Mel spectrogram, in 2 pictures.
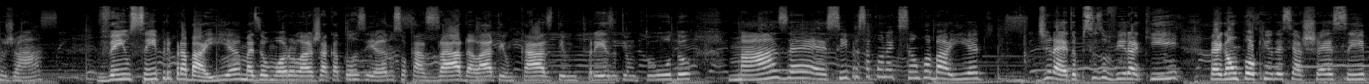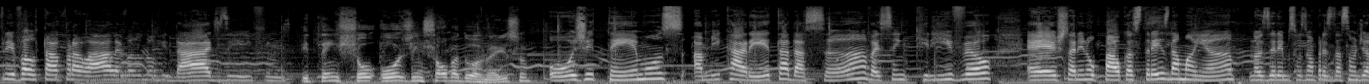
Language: Portuguese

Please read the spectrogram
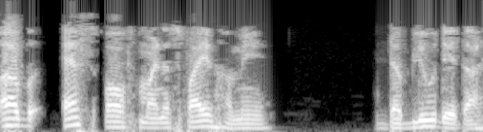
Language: Hindi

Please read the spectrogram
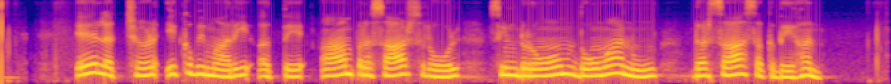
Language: Punjabi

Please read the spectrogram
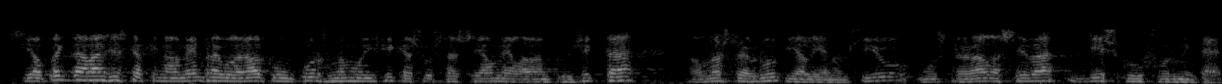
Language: Catalan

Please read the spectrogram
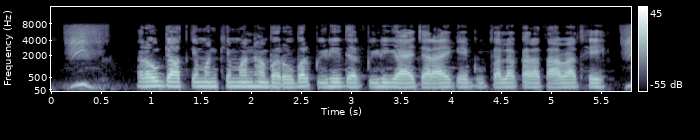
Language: Chhattisgarhi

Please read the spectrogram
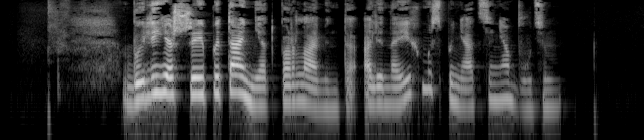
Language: Belarusian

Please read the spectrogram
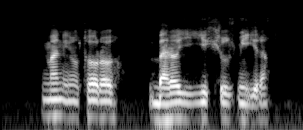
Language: Persian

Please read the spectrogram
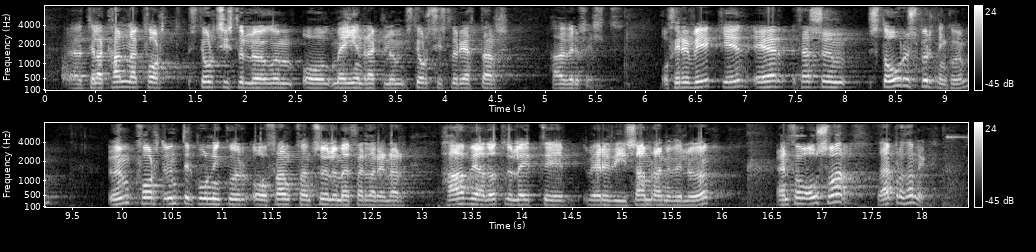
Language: Icelandic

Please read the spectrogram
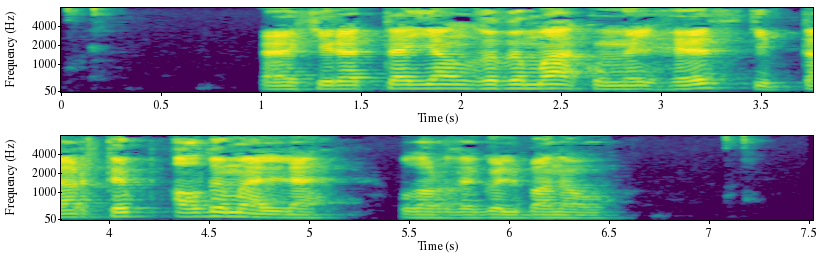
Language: Bashkir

